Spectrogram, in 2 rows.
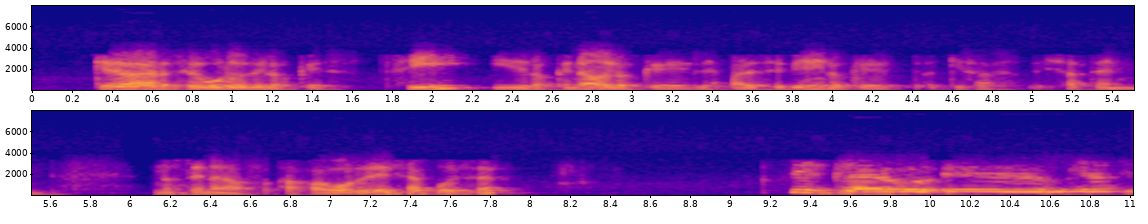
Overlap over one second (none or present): none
